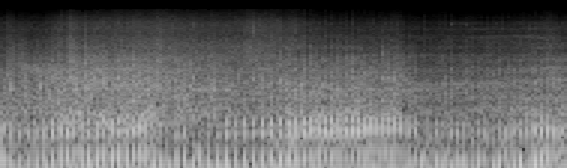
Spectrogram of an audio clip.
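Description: Water splashes under a motorcycle's tyres.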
